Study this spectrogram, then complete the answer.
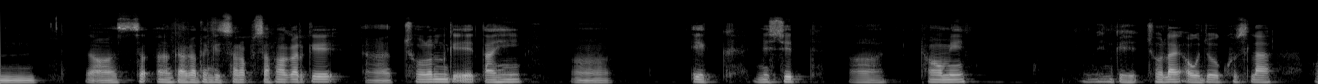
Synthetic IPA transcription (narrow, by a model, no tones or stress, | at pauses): skakət̪ɦɛ̃kisəɾpʰsəpʰakəɾke | t͡ʃʰoɽəlnkḛt̪aɦĩ | eːk̚nist͡ʃit̪̚ | ʈʰaũmẽ | inket͡ʃʰolaeʔɔːɾd͡ʒokʰʊsla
